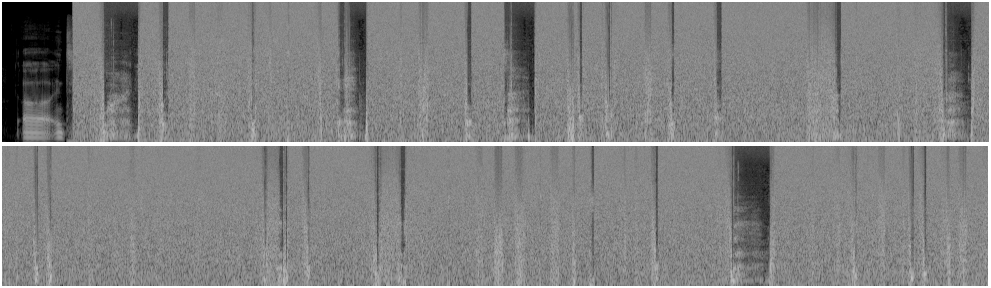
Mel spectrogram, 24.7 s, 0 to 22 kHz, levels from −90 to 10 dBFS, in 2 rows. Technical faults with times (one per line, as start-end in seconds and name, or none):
0.89-24.67 samples built from the wrong bytes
